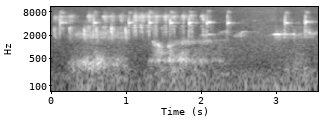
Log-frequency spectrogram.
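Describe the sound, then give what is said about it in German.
Agitated alarm calls from several bird species overlap in a busy, high-pitched chorus of sharp chips and short repeated notes, loud and continuous with brief pauses, no voices. “Was ziemlich eindeutig zu hören ist, okay, es sind andere Vögel involviert. Die Aufregung ist heftiger, stärker.”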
